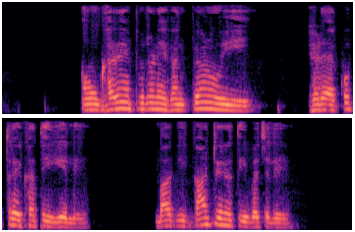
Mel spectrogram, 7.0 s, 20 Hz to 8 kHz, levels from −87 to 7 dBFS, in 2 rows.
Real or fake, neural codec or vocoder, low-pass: real; none; 7.2 kHz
